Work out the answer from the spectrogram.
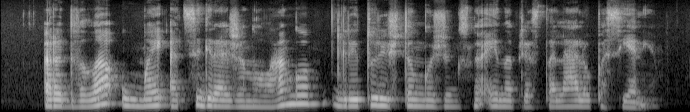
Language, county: Lithuanian, Kaunas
